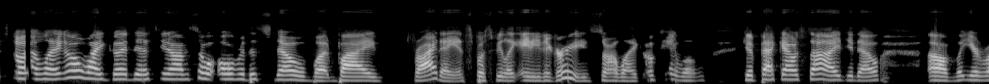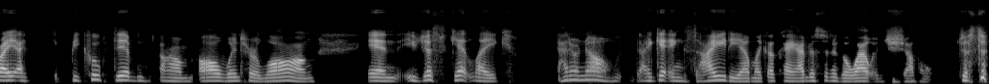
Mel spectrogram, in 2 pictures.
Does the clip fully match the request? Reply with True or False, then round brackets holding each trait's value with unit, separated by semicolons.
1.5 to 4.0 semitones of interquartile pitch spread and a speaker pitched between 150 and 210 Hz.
False (4.8 semitones; 185 Hz)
